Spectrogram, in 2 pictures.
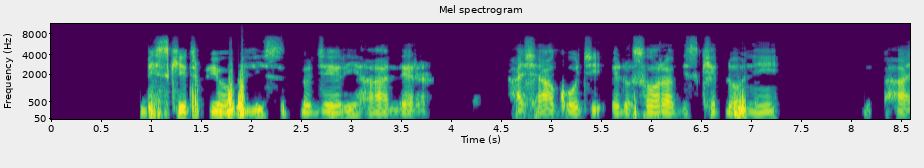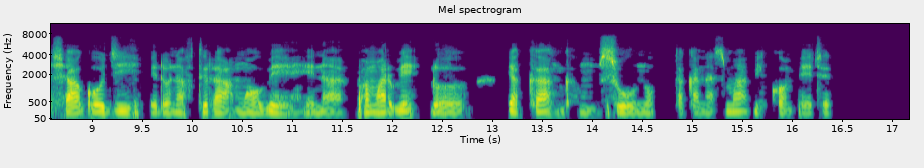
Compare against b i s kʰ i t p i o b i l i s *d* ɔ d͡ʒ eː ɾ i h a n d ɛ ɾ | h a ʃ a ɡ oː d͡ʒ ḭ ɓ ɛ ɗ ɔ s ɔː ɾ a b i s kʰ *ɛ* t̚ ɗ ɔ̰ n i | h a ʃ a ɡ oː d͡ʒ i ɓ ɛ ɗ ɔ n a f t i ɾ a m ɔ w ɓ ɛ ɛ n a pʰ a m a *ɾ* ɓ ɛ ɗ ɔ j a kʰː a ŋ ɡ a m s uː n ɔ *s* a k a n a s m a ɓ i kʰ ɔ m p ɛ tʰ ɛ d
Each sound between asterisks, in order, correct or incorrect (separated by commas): incorrect, incorrect, correct, incorrect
